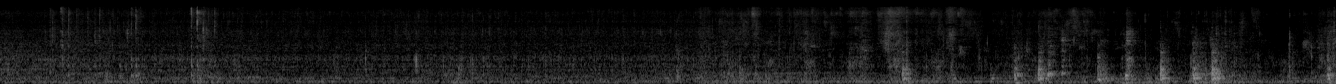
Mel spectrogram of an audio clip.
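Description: Tomato and coconut paste sizzling in hot oil and masala in a non-stick kadai. From about eight seconds in, a wooden spatula scrapes and knocks against the pan several times a second as the paste is stirred.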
